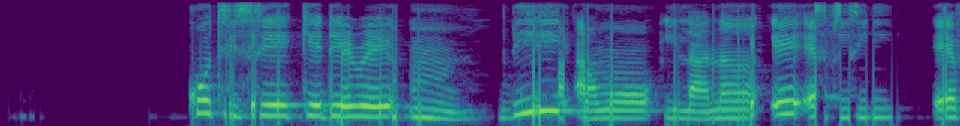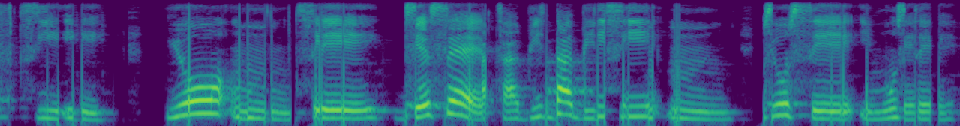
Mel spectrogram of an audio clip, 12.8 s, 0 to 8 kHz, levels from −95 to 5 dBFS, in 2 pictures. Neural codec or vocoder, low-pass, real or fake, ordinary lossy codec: none; 7.2 kHz; real; none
